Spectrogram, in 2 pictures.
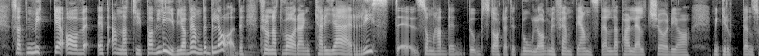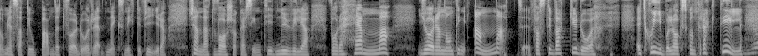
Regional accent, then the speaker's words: Norrland, Sweden; jag är ju uppväxt i Norrland

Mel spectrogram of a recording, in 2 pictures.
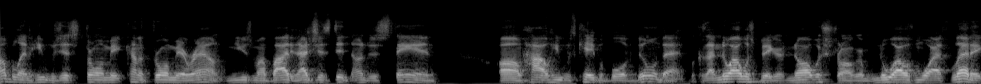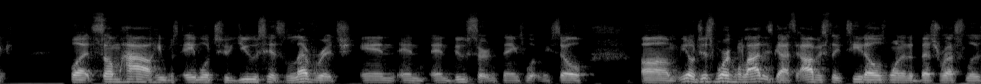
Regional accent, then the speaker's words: Prince George's County, Maryland, United States; I grew up in Prince George's County, Maryland, in Washington, D.C.

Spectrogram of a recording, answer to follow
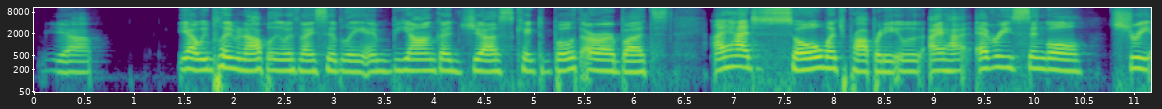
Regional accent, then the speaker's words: Fort Lauderdale, Florida, United States; moved away; I'm from Fort Lauderdale

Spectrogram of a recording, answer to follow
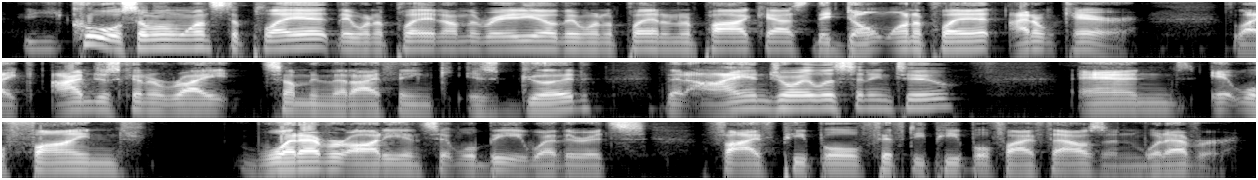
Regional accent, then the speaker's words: Los Angeles, California, United States; also born or lived in Las Vegas, Nevada / Santa Cruz, California; I was born in Vegas, lived in Northern California and then moved to L A when I was about six

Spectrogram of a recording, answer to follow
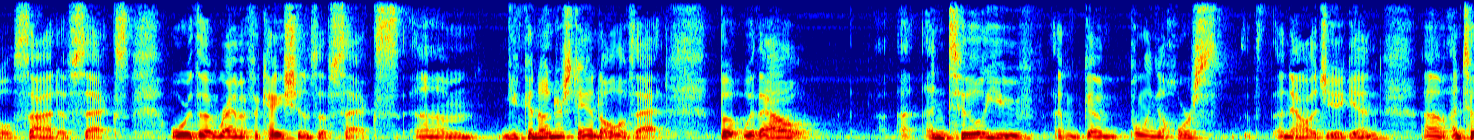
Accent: the South, United States; growing up in the South

